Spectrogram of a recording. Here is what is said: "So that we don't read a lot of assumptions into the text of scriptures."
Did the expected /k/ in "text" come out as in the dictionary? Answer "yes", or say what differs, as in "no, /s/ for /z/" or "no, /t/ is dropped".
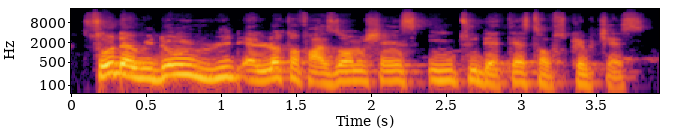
no, /k/ is dropped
